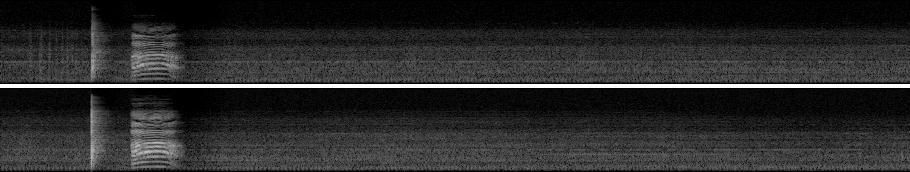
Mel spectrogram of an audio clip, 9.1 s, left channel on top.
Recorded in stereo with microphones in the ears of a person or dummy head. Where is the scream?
75° right (ahead or behind), 0.8 m.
